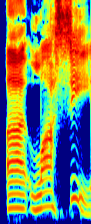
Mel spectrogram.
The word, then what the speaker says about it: LaCie: And then LACIE, is that how you pronounce it? L-A-C-I-E.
